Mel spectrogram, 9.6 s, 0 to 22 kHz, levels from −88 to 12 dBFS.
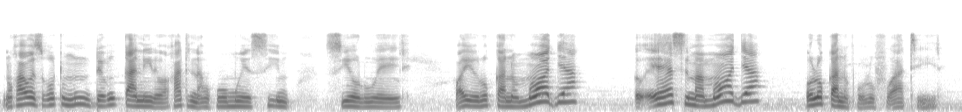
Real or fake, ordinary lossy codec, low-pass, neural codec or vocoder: real; Opus, 64 kbps; 7.2 kHz; none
